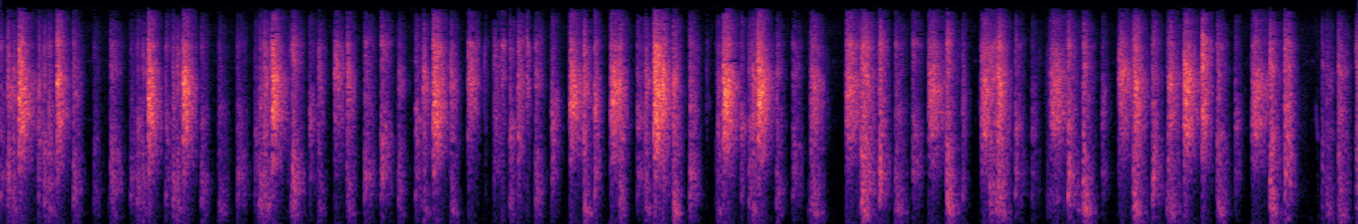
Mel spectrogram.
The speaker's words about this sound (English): I can do a little percussion for you. Yeah. Hook us up a little bit. See if the phone picks this up.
